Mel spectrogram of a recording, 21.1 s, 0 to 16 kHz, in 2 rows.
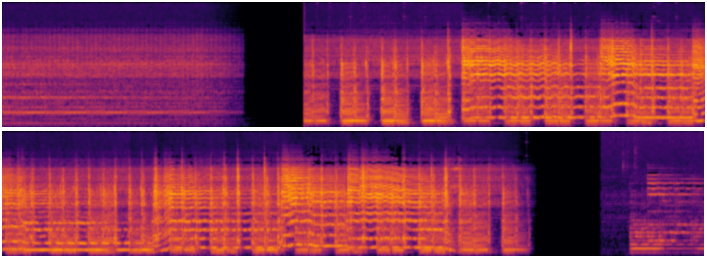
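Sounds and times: distorted electric guitar: 4.5s - 18.6s, 19.9s - 21.0s.

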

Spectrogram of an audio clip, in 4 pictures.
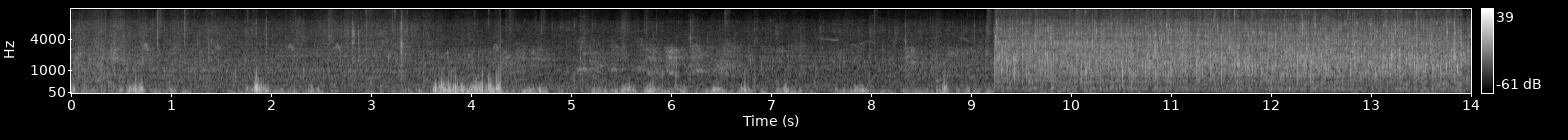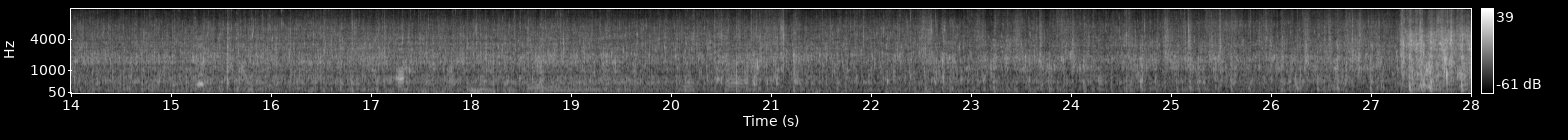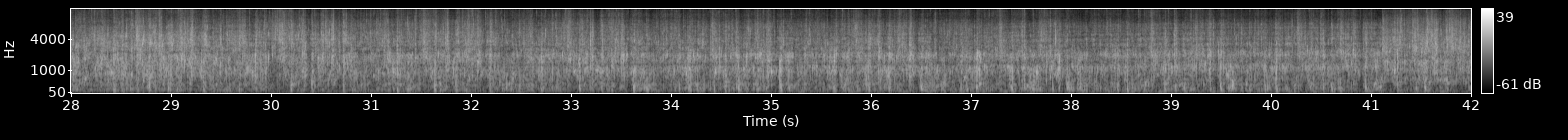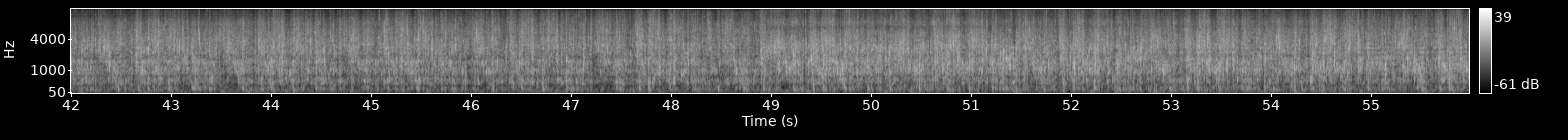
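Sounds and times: water splashing on water wheel: 22.4s - 55.9s.

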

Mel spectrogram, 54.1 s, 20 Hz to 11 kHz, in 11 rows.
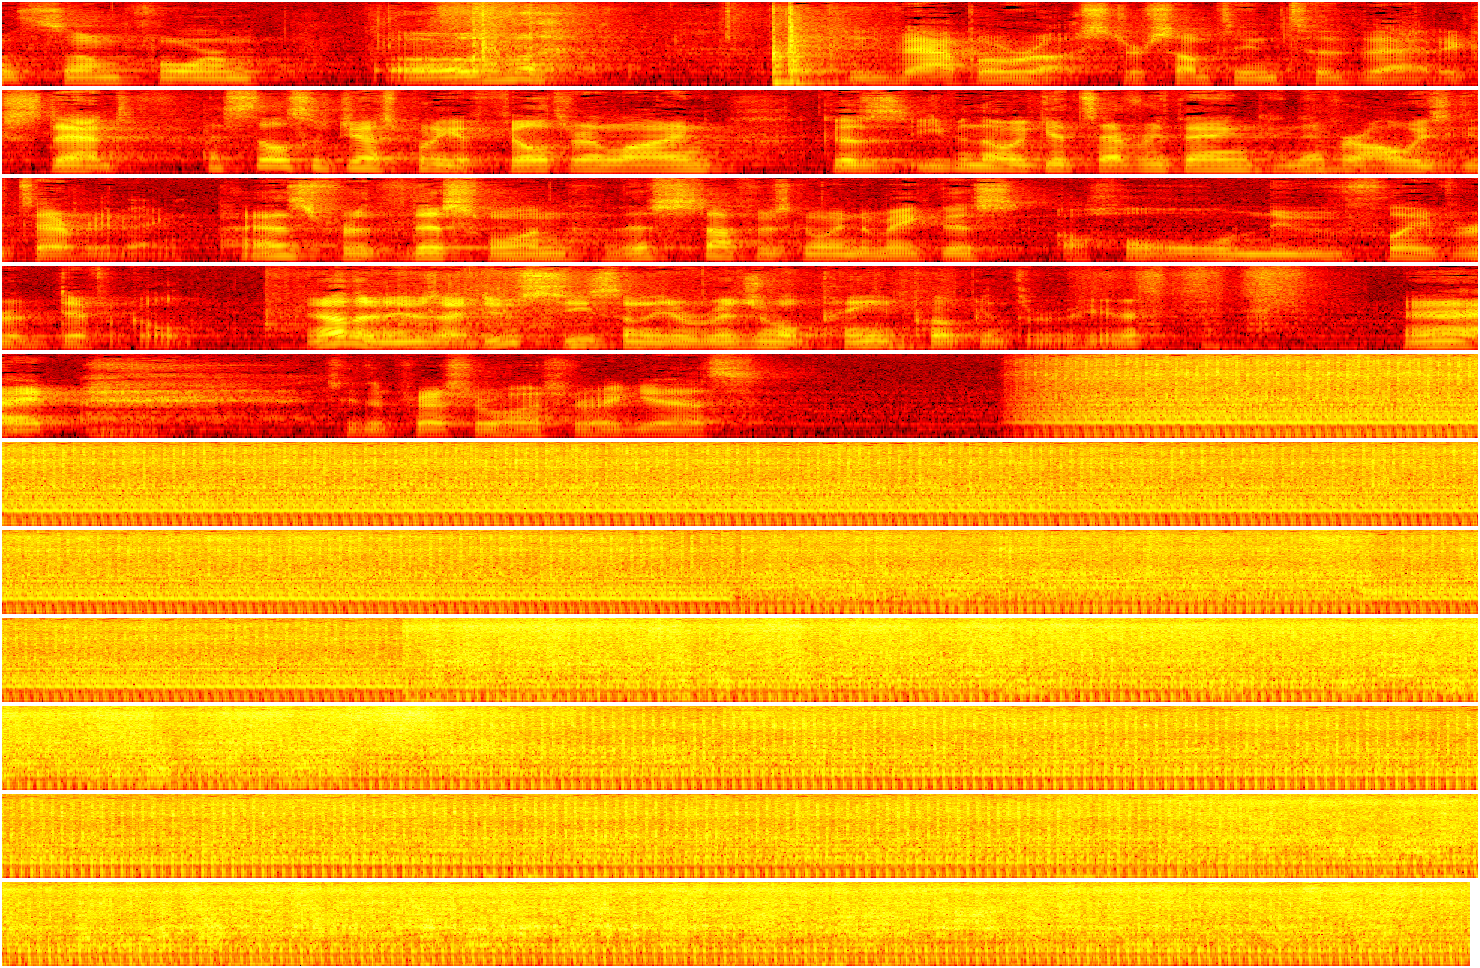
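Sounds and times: pressure washer droning: 23.0s - 54.0s
hissing water jet: 29.6s - 43.8s, 47.2s - 54.0s.

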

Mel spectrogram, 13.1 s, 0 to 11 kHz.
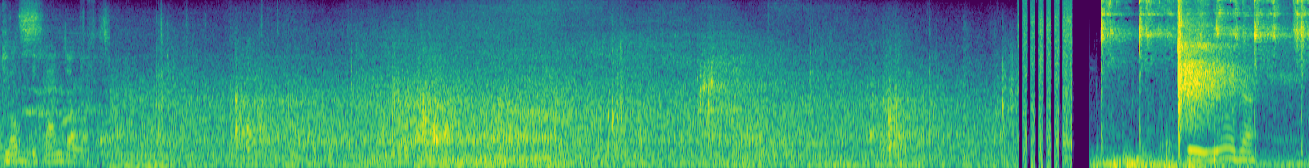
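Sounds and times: street hum: 0.0s - 13.0s
passing vehicle: 1.1s - 10.1s.

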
